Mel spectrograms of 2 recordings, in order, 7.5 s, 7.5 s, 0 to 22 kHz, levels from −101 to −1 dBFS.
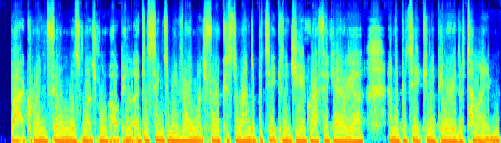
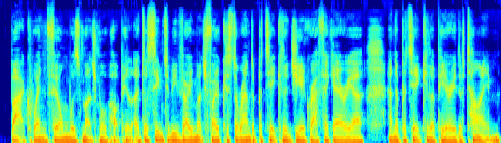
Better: second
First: distortion; heavy; 32% of the sound clipped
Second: none

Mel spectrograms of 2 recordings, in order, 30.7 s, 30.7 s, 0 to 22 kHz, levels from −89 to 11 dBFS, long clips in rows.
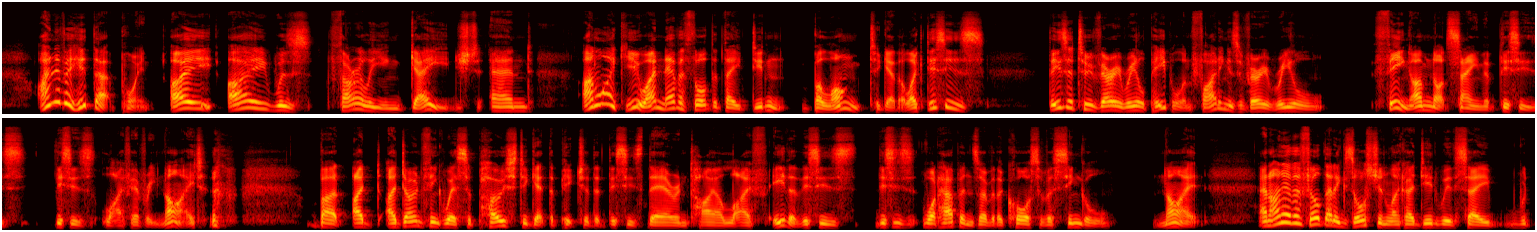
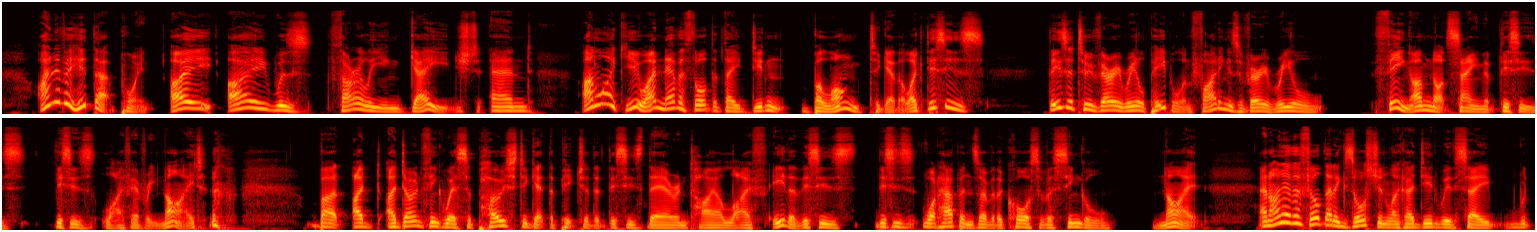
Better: second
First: thin; very slightly; fading below 250 Hz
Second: none

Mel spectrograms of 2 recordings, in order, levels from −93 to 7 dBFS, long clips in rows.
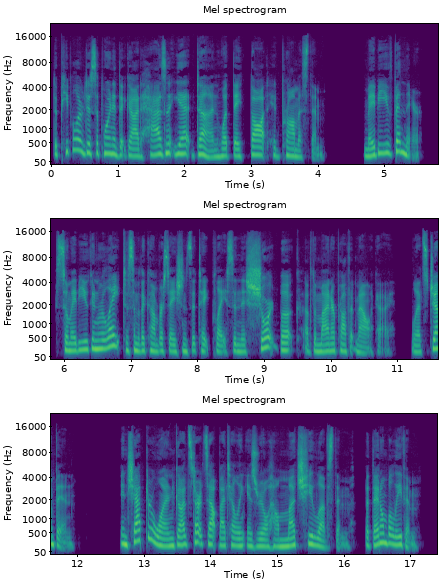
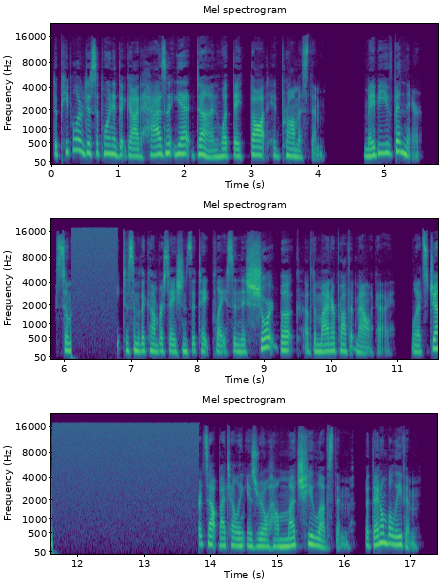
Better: first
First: none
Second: audio cutting out; filled with static; at 6 s for 0.5 s and at 12 s for 2 s

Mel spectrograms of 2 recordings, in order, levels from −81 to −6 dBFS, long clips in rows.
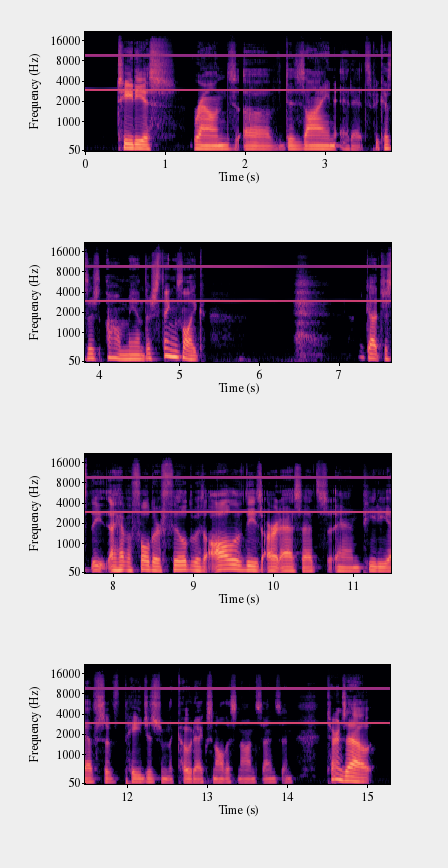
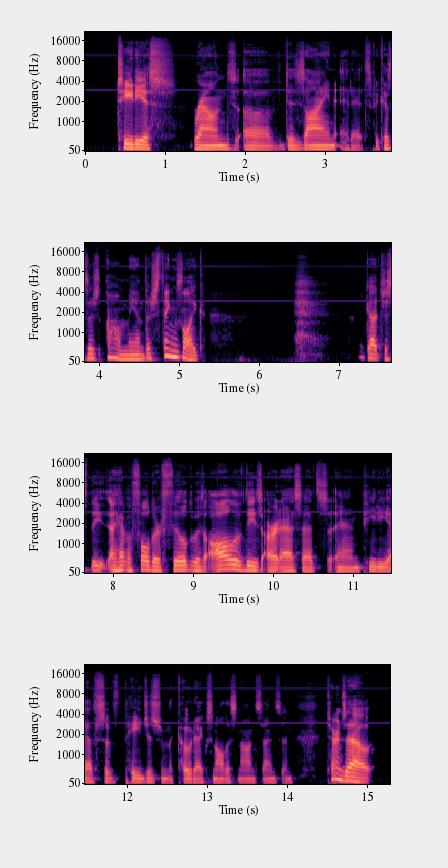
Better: second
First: high-pitched whine; loud; throughout; 3 kHz, 5 dB below the speech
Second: high-pitched whine; faint; throughout; 3 kHz, 30 dB below the speech

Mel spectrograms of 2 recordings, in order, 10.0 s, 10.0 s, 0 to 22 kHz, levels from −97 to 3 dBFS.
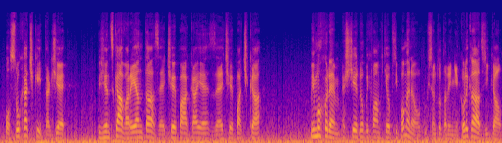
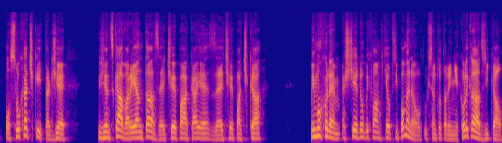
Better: second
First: wind noise on the microphone; occasional gusts; 25 dB below the speech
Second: none

